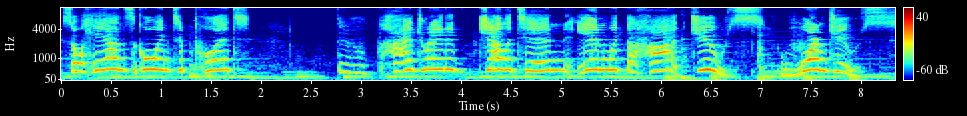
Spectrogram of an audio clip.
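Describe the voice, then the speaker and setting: A cartoonish character voice at an extremely high pitch speaks very slowly over clear background music. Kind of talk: cooking demonstration. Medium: puppet.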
